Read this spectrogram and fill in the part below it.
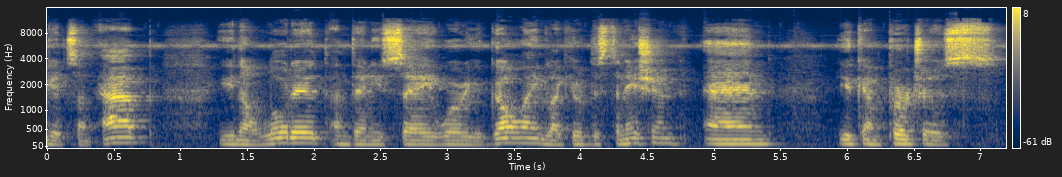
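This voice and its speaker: A man's voice: lowish voice, darkish tone, echoey room. A man from Egypt with an Egyptian accent, giving casual travel tips to the camera in a loose, rambling way full of fillers and restarts. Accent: Egyptian Arabic. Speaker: travel vlogger.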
